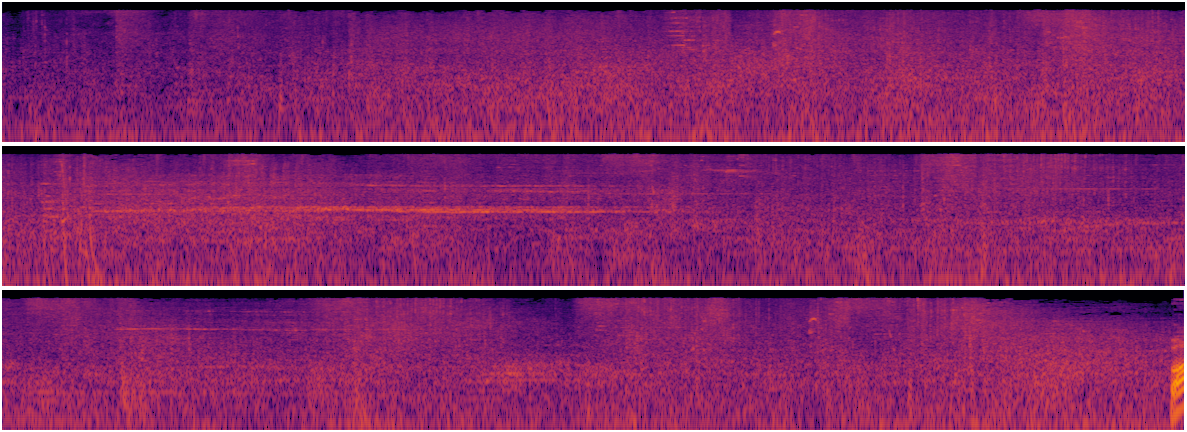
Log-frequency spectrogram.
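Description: Rapid gunfire crackles and bursts in a video game.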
